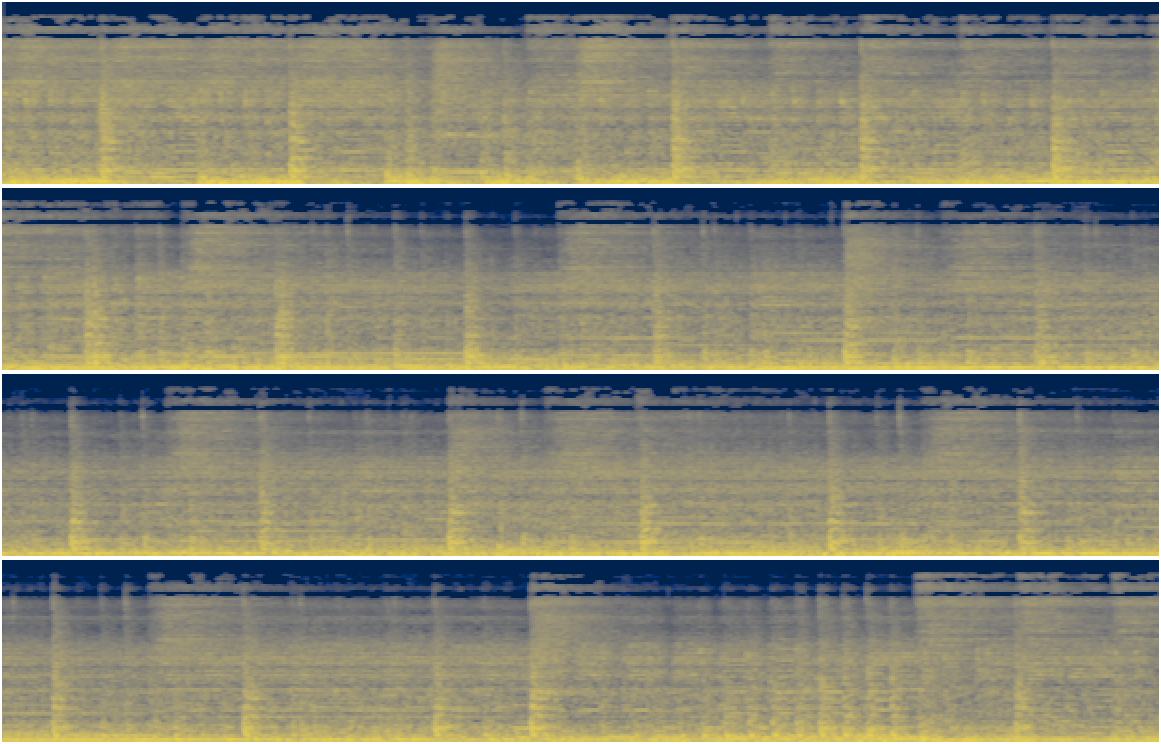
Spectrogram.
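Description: A heavy metal band playing live and loud: distorted electric guitar, bass guitar and drum kit. Stop-start hits over the first few seconds, then steady, dense playing.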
